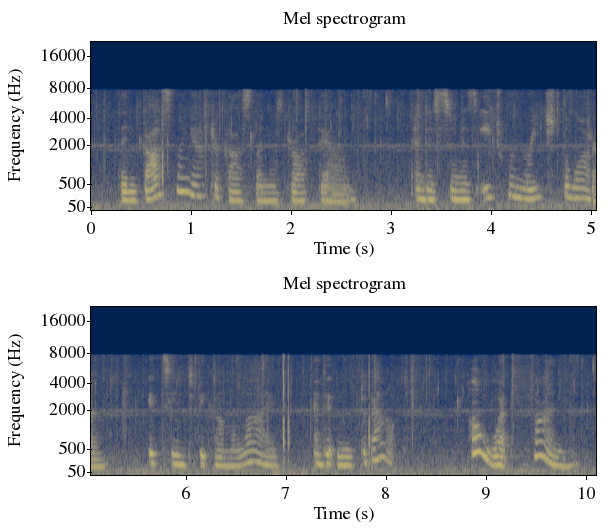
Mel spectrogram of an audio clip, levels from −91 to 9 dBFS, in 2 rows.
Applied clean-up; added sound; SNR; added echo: none; Rain; 12 dB; reverberation time 0.1 s.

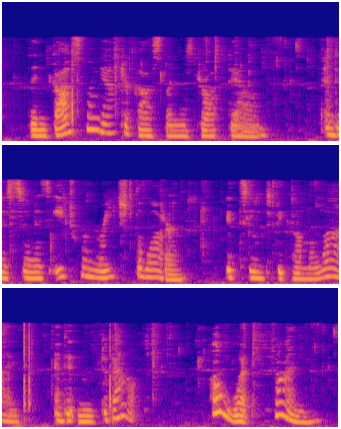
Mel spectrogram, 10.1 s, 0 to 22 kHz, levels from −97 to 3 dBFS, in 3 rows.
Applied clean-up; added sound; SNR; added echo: classical method WPE with log-MMSE.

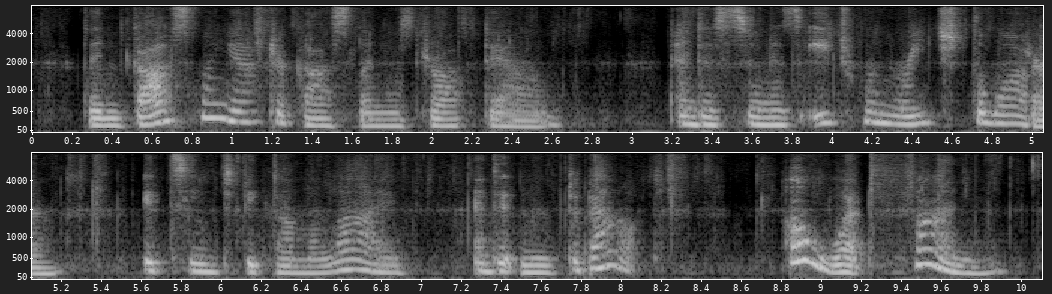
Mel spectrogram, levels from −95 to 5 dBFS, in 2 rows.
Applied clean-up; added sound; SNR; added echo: neural separator model SepFormer DNS4.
